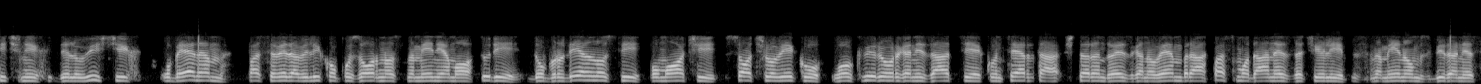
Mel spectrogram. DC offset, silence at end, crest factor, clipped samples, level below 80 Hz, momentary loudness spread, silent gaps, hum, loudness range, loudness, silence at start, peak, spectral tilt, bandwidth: under 0.1%; 0.1 s; 14 dB; under 0.1%; -76 dBFS; 5 LU; none; none; 1 LU; -18 LUFS; 0 s; -4 dBFS; -8.5 dB/octave; 4.7 kHz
